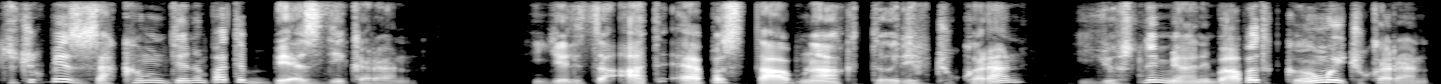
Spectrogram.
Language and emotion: Kashmiri, angry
